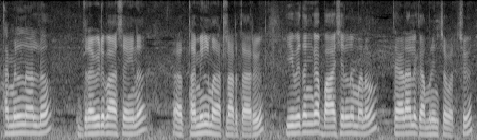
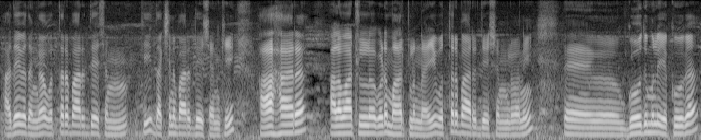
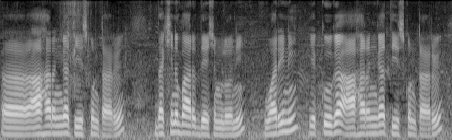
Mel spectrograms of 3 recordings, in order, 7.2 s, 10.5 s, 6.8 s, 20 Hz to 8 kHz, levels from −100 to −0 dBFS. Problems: background conversations at intervals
